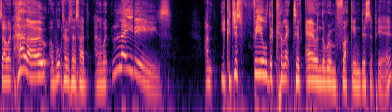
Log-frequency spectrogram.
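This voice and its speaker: In a London accent, the speaker's pitch swings very widely, captured in a very clean recording with a silent background. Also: man, high pitch for a man, moderate pace. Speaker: comedian. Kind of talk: casual chat.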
